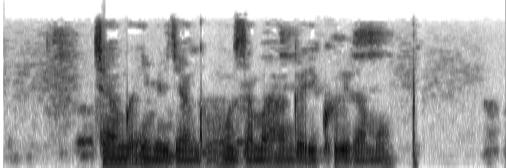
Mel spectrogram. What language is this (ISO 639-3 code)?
kin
